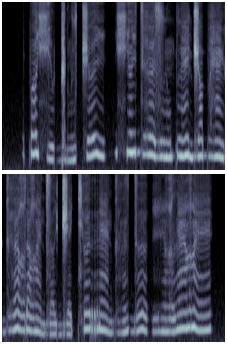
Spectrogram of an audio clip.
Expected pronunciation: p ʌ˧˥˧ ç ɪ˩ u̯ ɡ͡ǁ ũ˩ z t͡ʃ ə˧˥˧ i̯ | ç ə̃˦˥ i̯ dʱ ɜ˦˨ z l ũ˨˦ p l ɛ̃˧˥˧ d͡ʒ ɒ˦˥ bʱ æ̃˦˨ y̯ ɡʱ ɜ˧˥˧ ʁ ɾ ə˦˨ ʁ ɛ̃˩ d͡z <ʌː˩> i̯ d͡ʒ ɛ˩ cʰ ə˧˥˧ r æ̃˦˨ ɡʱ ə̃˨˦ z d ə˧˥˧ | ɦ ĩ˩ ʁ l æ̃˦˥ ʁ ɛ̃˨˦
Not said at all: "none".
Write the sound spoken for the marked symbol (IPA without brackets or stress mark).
ʌ˩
